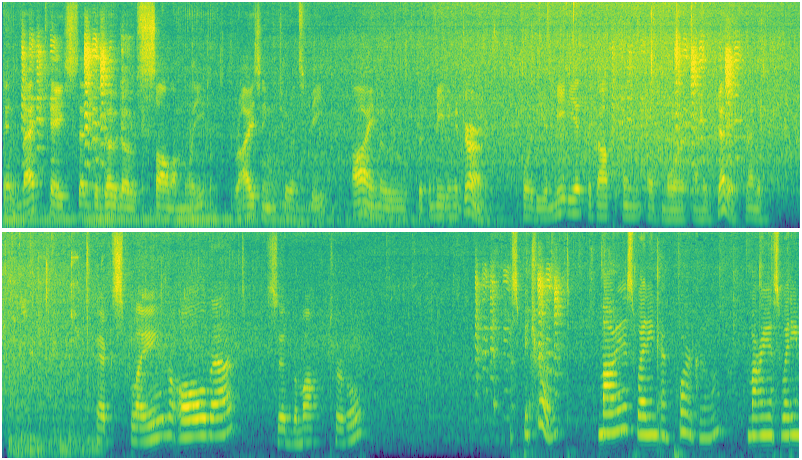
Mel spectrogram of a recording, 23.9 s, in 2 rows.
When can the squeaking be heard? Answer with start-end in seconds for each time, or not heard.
0.2-1.6, 9.1-11.1, 19.1-20.4.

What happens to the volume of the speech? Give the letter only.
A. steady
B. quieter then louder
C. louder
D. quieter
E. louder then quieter
A.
